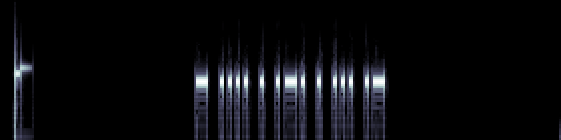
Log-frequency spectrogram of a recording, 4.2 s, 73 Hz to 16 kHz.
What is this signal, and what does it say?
Morse code, heard as a keyed tone, about 40 wpm, 700 Hz. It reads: THERESA
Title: USA Common Names - 40wpm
